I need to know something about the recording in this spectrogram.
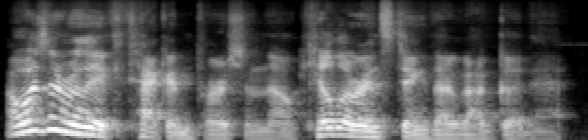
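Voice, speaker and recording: A man's voice: lowish voice, huge pitch swings, fast. A man in his thirties chatting casually on a live stream from home, rambling and often restarting his sentences. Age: 30s.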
